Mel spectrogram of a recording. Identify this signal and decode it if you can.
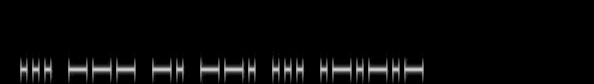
Morse code, heard as a keyed tone, about 20 wpm, 700 Hz. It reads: SONGS.
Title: Sentences with 4-Word Phrases - 20wpm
